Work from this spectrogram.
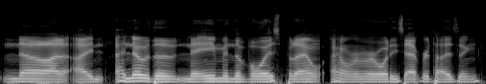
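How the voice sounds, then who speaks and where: An American man with a smooth, resonant voice of medium pitch takes part in a quiz. His talk is casual and conversational. The sound is close and dry. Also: flat delivery, a little fast, dry recording. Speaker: quiz contestant. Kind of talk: casual chat.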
